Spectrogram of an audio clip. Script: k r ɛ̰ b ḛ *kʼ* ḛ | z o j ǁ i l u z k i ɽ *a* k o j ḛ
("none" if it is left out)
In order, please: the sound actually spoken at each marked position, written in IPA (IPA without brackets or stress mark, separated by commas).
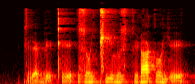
kʼ, a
